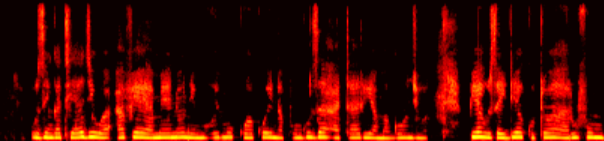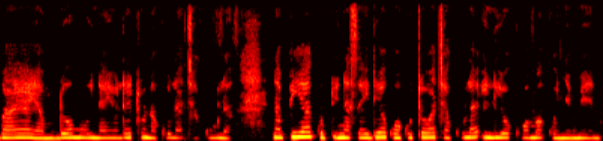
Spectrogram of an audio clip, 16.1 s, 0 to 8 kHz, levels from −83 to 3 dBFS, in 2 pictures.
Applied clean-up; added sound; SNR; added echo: none; none; none; none.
